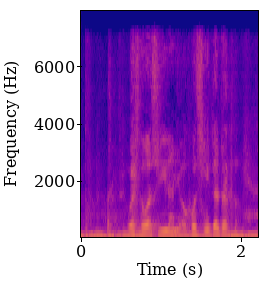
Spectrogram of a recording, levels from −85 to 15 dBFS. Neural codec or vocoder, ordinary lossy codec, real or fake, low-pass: codec, 16 kHz, 1 kbps, FreqCodec, larger model; none; fake; 7.2 kHz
